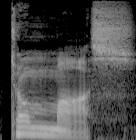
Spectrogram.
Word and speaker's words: Tomas: This Thomas, or is it Tomas? Tomas is how it's said in the audiobooks.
